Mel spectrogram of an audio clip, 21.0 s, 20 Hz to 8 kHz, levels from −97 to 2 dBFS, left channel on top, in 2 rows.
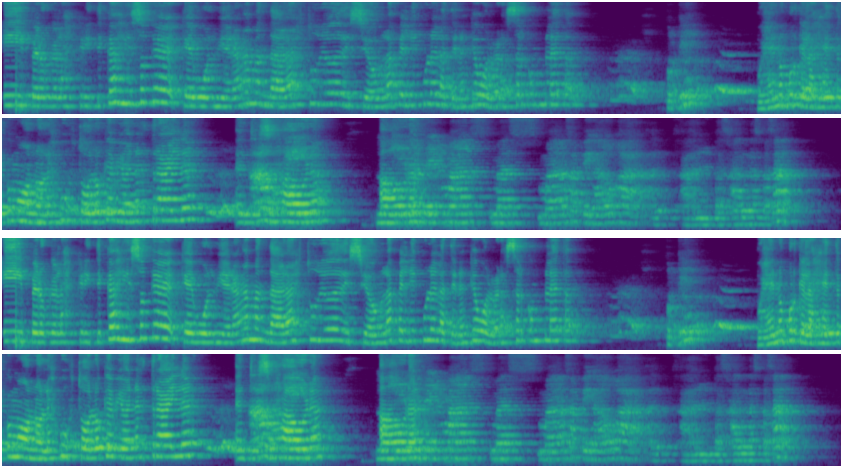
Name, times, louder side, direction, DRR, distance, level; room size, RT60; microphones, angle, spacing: voice 1, 0.0-7.1 9.4-12.9 13.4-14.5 15.2-15.7, right 3 dB, 70° right, 6 dB, 0.7 m, -24 dB
sound 1, 5.4-5.8 6.1-6.5 6.8-14.4, right 1 dB, 10° right, 0.9 m, -32 dB
voice 2, 8.3-8.7 13.6-14.3 15.1-20.3, equal, 90° right, -5 dB, 1.8 m, -30 dB
7.6 x 3.1 x 3.9 m, 0.91 s
head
